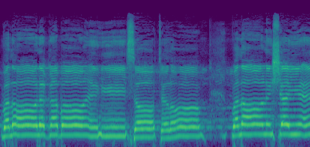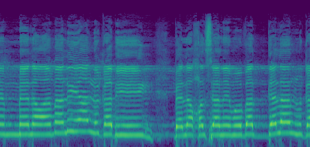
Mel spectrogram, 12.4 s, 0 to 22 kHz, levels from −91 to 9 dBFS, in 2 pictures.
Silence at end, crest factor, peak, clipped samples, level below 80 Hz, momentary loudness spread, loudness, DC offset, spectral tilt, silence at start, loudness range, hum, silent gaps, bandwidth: 0 s; 16 dB; -4 dBFS; under 0.1%; -58 dBFS; 7 LU; -19 LUFS; under 0.1%; -3 dB/octave; 0 s; 3 LU; none; none; 15 kHz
